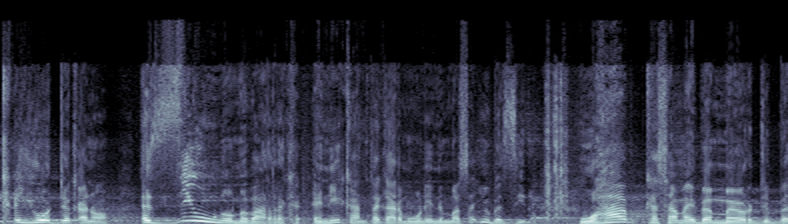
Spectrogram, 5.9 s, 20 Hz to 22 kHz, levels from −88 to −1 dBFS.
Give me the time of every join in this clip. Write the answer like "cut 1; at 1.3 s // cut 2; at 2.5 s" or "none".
cut 1; at 4.1 s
